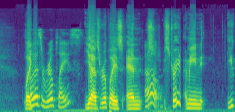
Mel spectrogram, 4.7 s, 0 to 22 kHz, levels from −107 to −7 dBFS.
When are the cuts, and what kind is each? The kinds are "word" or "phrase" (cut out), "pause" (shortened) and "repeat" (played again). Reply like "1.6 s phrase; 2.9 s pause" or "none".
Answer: 3.6 s word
